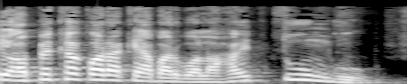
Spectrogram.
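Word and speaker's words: tunggu: সেই অপেক্ষা করাকে আবার বলা হয় তুঙ্গু। টি ইউ এন জি জি ইউ। উচ্চারণটা হবে তুং গু।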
